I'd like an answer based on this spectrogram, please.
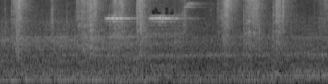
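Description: Steel putty knife scraping and spreading white texture paste across a wall in short, irregular strokes.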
